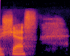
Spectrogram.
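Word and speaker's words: Shef: and the third one is called chef but it's spelled as s-h-e-f so chef and these uh this website and service is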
